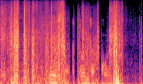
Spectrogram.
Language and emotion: Russian, neutral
